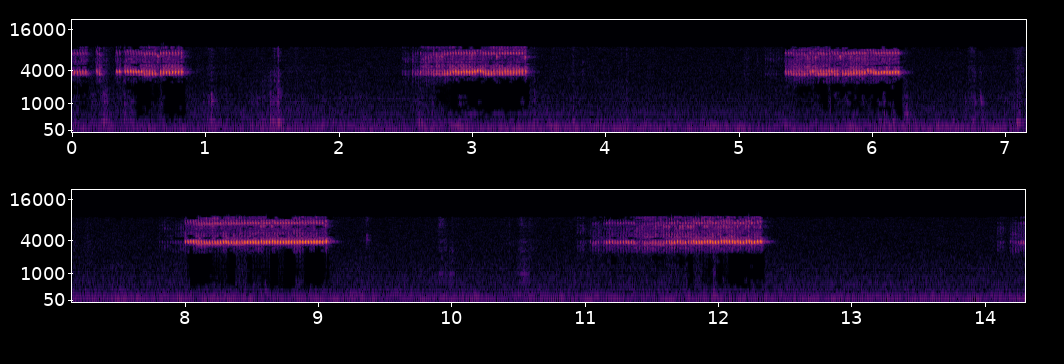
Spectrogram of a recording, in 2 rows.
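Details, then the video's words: Korean ttungbo-gwitturami cricket, a 2020 National Institute of Biological Resources recording, producing a series of short, high, buzzing trills about a second long, with pauses of roughly one and a half to two seconds between bursts. "뚱보귀뚜라미, 여러번 듣기, 곤충소리"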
